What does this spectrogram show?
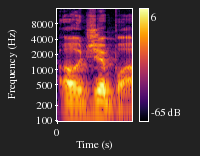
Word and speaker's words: Ojibwa: have chippewa e here well the french will pronounce an e like the english will pronounce an a okay the french will pronounce a b like the in english will pronounce a p the french will pronounce it j like the um english will pronounce the ch chi pe okay so chipway chipway chipwa chipwa and then the french will put a no on there ojibwa okay so that's my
